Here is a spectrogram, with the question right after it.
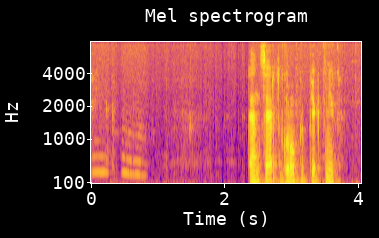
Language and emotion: Russian, neutral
